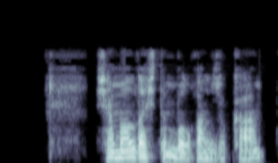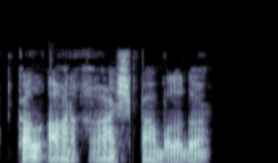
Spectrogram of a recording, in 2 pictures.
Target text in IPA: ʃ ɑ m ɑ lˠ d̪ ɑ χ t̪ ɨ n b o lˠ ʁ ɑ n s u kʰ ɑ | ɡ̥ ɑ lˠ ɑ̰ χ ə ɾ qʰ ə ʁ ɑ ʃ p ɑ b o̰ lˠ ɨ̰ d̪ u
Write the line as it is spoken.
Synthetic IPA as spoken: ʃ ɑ m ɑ lˠ d̪ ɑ ʃ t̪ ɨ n b o lˠ ʁ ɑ n z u kʰ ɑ | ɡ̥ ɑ lˠ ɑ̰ ʁ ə ɾ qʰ ə ʁ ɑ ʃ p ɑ b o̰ lˠ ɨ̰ d̪ u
